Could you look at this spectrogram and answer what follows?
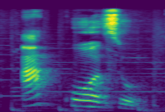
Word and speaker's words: aquoso: Por exemplo, quiabo. Ouviu o som do U? Não. Quatro. Eu ouvi. Aquoso. Aquoso. Ouviu o som do U? Ouvi. Nessas palavras, a letra U é pronunciada? Sim, né? Por quê? Porque a gente ouve o som da letra U.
